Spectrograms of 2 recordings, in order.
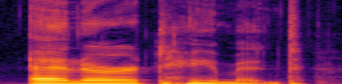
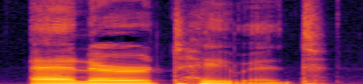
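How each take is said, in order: First: The middle T is dropped, leaving an N. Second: The middle T is dropped, leaving an N.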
